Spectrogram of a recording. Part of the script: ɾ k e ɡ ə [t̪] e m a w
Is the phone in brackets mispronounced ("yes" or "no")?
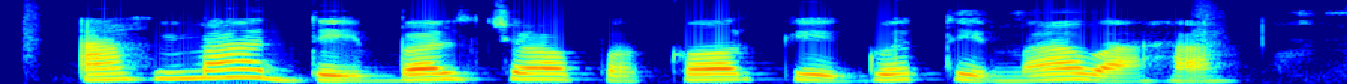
no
